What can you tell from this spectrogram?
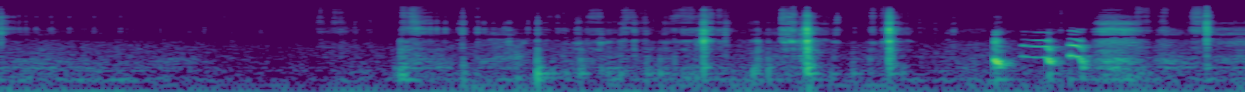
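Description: Plastic wrapping on an LOL Surprise ball being torn and crinkled, starting about three seconds in, with several sharp plastic snaps and a few short squeaks. The perforated wrap will not tear cleanly and is being picked and bitten open.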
